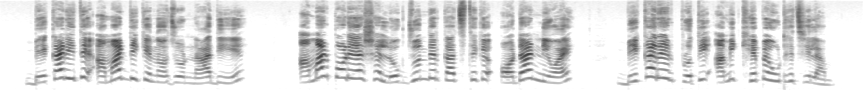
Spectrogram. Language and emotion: Bengali, angry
